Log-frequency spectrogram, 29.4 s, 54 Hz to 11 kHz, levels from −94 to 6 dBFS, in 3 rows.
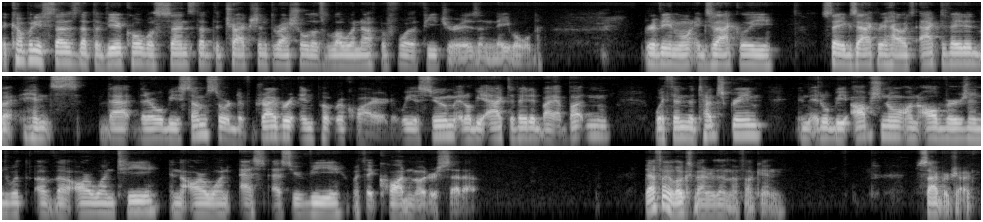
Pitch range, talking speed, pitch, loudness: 100-120 Hz, 160 wpm, 110 Hz, -23 LUFS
